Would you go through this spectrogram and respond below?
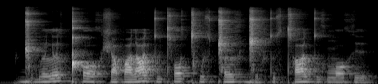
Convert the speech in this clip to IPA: ɡ͡ǁ ʊ b əː l ə l ǃʰ ɔː x ʃ ɑ p ɑ l ɑ l tʷ ɪ cʰ ɔ ǀʰ u s ǁ əː x ɡ͡ǁ ɪ x tʷ ɪ s cʰ ɑ l tʷ ʌ x ŋ ɔ x ɪ

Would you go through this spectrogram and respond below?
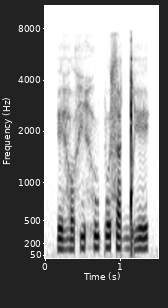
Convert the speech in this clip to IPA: e˨ ɦ ɔ˨ x i˧ h u˦˨ p o˦ s a˦ ɡ͡ǃ e˧

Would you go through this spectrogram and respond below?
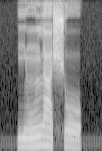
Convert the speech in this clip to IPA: j ũ l a ʃ o

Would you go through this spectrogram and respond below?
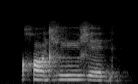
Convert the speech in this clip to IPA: χ ɔ̃ d ʑ yː ʑ ɪː ɡ

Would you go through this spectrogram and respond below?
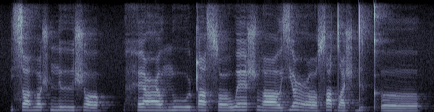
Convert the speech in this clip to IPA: sʲ e ðˤ u ʃ n ɨː ʃ ɔ | h ɛ ʕ ɤ n̪ uː ʈ e sˤ u w ɛː ʃ ðˤ ɤː zʲ u ʕ o sˤ o dˤ ɛ ʃ d ɨ kʼ ɤː

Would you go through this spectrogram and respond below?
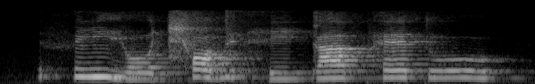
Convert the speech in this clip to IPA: θ ĩ˦ j o˨ t͡ɕʰ ɔ˦˨ d ɪ˦ ʔ h i˨ ɡ ä˦ pʰ ɛ˦ t u˦

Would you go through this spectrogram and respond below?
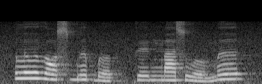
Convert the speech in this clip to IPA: l ɤ˦ ð ɔ˧ s b ə˧ ɓ ɤ˨ kː ø˧ ŋ͡m a˧ s w o˨ m ə˦

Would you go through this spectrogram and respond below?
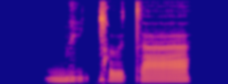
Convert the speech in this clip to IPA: b i ǀ ɵ t a

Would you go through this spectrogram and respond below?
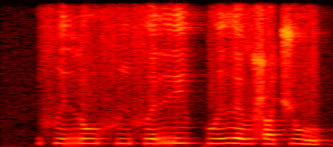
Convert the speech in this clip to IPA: f i r u f i f ɪ r j i kʷ i ð e v ʂ ɔ t͡ʃ u

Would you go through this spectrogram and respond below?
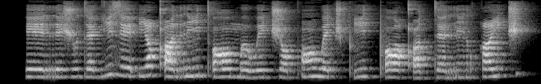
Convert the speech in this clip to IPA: e r e ʒ u d ɛ ɡ i z e ʔ i qʼ ɛ r ĩ tʼ ɔ m ɤ w e t͡ʃ ɔ pʼ ɔ̃ w ɛ t͡ʃ pʼ i d pʼ ɔ qʼ u d t ɛ r ĩ r q i t͡ʃ

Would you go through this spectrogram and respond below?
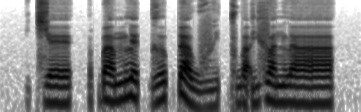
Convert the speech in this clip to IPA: t͡ɕ ɛ˧ | ɓ a˨˦ m l ɛ˨˩ t̚ ɣ əː˦˥ p̚ ɗ a˧˩ w v i˨˩ t̚ k w a̰˧˥ j v a˧ n l aː˧

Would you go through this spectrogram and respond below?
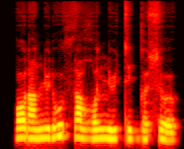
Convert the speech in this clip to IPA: ɔ ɾ ɑ n y ɾ u θ ɑ ʁʷ i n y t i ɡ œ s ɵ

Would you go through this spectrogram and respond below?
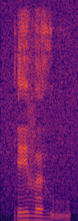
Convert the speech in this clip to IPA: ɾ e v œ ɦ ṵ

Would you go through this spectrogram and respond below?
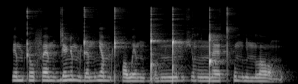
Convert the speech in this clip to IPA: ɪ m ʈ o f ɛ m ɟ ɪ ɳ ɪ m ɖ ɛ m ʎ a m ʈʰ ɔ w ɪ m ɡ͡ǃ o m ŋ͡ǃ u m ç ɔ m ŋ͡ǃ ɛ tʰ u m ʎ ɪ m l ɔ m

